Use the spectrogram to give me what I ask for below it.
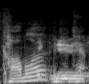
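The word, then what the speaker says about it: Kamala: then third of all her her name is pronounced KLA if you can't pronounce her name right just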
